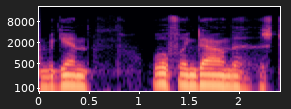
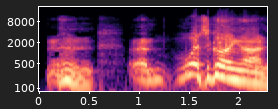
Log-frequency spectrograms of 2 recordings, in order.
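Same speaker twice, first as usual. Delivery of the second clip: loud sudden demand; 6 semitones higher, 10 dB louder, slower than usual. A narrator's reading. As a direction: snap awake and demand answers. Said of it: "he demanded".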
